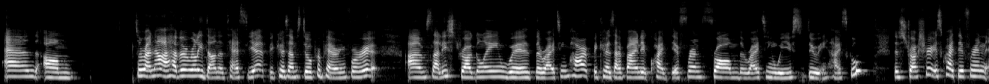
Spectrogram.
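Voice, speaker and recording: Young Chinese-born woman, fairly high voice, quick and chatty, hosting an English livestream from an office. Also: a bit bright. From China. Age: young adult. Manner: brisk, chatty, refuses to slow down. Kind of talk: casual livestream chat answering viewers.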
